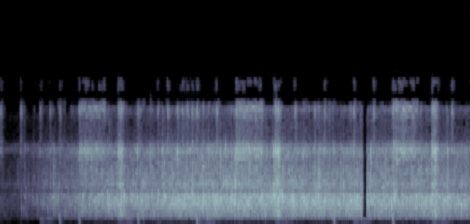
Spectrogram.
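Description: A church congregation claps in a steady broadband wash of applause, with a few sharper rhythmic strikes standing out against dense continuous clapping that fills the room.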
